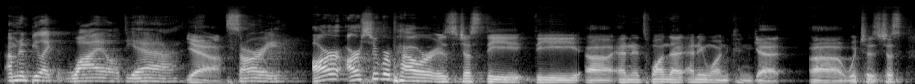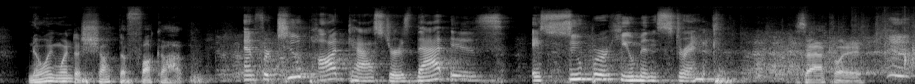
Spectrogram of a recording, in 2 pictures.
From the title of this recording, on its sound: Live from Brooklyn, NY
